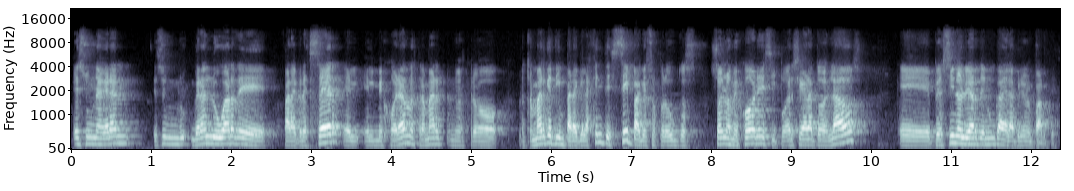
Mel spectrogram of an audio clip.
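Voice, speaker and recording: A man's voice: fairly high pitch, moderate pace. A man from Argentina with an Argentine accent, a company founder answering interview questions with earnest advice and frequent restarts. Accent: Argentine Spanish. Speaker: startup CEO being interviewed.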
